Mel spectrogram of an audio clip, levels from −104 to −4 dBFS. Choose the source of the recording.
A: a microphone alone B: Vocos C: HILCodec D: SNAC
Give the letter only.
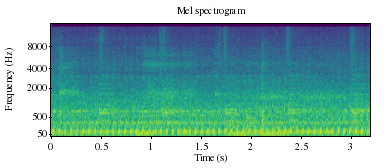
A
